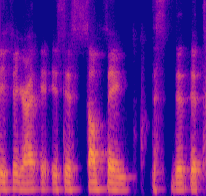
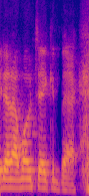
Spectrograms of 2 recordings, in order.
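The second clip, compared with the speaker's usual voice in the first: words broken by laughter, a bit louder; laughing while teasing; 4 semitones higher, 4 dB louder than usual. Real, not acted. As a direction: tease her playfully through a laugh. Teasing after the handsome mix-up.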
